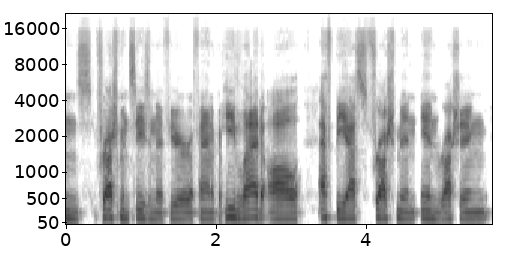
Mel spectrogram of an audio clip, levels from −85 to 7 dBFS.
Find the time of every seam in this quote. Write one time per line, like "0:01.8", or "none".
0:02.1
